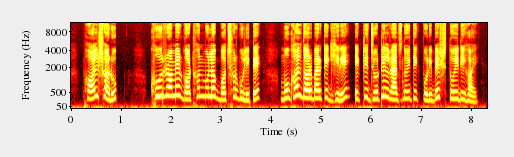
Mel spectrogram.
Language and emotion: Bengali, neutral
